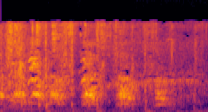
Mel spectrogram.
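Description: A dog barks four times in a quick, uneven series, the barks moderately loud, with faint whimpering yips between them and no talking.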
